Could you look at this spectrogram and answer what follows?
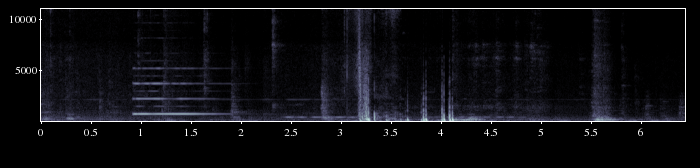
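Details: One clean mid-pitched beep lasting about a second, then footsteps and clatter; an electronic alert from some device, source not identified.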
